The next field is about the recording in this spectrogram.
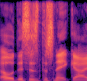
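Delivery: ordinary talk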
